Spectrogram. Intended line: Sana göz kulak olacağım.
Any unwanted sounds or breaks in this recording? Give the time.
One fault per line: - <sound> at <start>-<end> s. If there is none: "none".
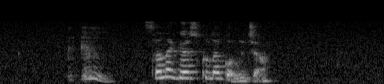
- throat clearing at 0.7-1.2 s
